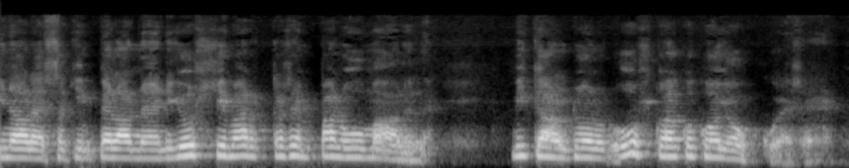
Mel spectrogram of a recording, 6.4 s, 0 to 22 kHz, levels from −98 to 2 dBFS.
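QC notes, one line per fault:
0.59–0.63 s, short concealed packet loss: about 20 ms of audio arrived too late for the decoder, and the receiver filled the gap with roughly 13 ms of sound extrapolated from what came before, then crossfaded back, leaving a brief smear.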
